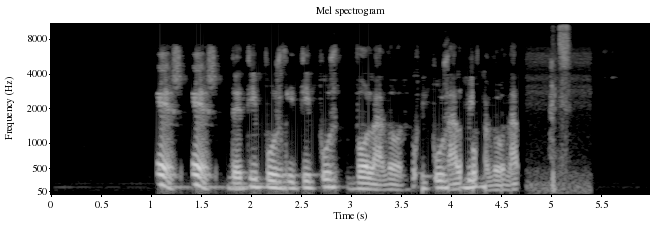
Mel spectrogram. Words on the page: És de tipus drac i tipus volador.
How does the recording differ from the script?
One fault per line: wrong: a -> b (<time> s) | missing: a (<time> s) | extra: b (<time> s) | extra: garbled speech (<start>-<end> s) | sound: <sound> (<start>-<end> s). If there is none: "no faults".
extra: és (1.5 s)
missing: drac (2.3 s)
extra: garbled speech (3.6-4.7 s)
sound: sneeze (5.0-5.2 s)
